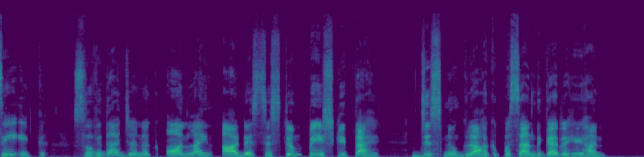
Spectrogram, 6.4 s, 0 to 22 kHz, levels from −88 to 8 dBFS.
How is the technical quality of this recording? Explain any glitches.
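The recording has one glitch, a case of compressed frames skipped. At 4.83 to 4.86 s, just after "ਕੀਤਾ ਹੈ ਜਿਸ ਨੂੰ", the speech jumps forward by roughly 70 ms. A few whole frames never reached playback, which fits 20 ms frames. The speech skips ahead at the join.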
